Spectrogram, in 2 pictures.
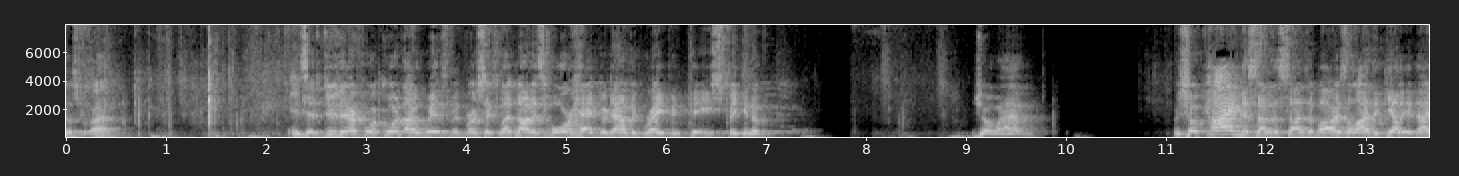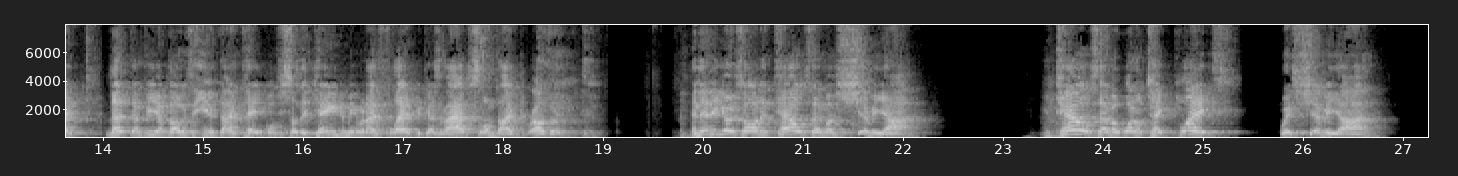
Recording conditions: large echoing room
